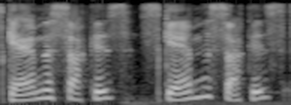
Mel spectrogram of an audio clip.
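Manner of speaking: parrot-like mimic voice. Voicing a parrot that repeats its owner's words: parrot mimicking the merchant's voice. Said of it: "it says back in his voice".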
